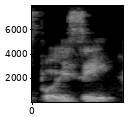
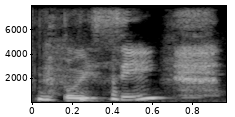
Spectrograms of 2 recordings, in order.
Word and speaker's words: Boise: So natively, because I'm not originally from here, I thought the name of the place was Boise, but I was given that insider information. I was able not only to use the correct pronunciation, right? Boise, the insider version, but also to mention it in the way that I explained the way that my research works on sounds.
